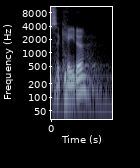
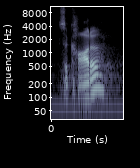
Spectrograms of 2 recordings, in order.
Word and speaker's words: cicada: Shaf, this word has several pronunciations. The first is cicada, cicada, cicada, or cicada.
